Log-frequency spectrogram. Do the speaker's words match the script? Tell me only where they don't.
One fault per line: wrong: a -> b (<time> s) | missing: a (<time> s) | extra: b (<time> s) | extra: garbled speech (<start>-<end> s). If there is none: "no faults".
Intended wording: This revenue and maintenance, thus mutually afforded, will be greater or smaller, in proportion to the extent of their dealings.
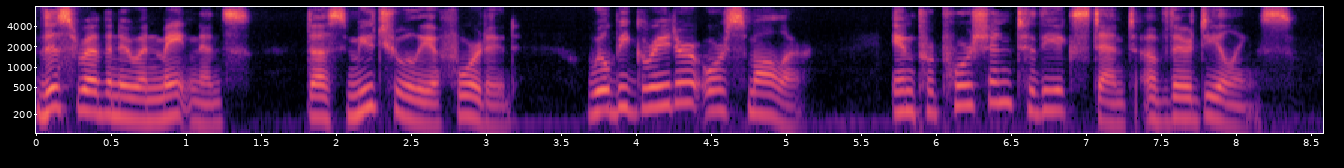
no faults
